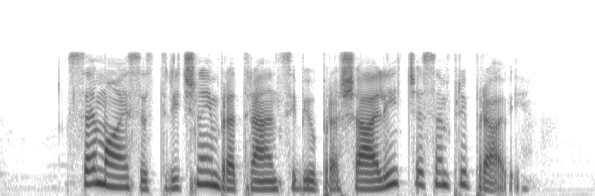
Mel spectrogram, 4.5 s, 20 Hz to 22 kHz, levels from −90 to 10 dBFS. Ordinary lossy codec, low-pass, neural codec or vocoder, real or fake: none; 7.2 kHz; none; real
